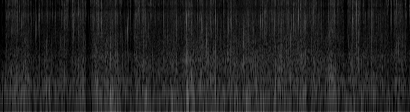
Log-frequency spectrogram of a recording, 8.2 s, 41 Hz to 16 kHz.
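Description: A clear, thin, air-filled plastic bubble wrap sheet about 30 cm wide is held in both hands in front of the microphone and crinkled and squeezed with the fingers, not wrapped on the mic. A dense, continuous crackling and rustling runs throughout with a heavy low rumble, scattered bright snaps, and a brief dip in loudness near the two-second mark.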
